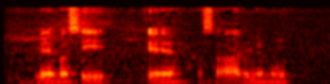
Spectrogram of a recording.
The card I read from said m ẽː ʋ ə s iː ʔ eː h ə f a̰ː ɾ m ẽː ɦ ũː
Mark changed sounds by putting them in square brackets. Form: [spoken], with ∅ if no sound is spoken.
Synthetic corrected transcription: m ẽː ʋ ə s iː [k] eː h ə [s] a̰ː ɾ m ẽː ɦ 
